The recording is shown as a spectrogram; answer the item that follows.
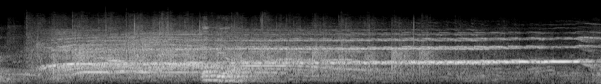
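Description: An audience applauding, with a long, high, steady tone held over the clapping that starts a moment in and stops near the end.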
